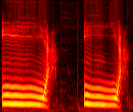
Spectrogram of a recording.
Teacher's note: Whether to add the y or the w sound will depend on which vowels are being linked. So the y sound is added between words that end in the long e and words that start with the short a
